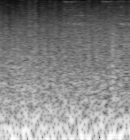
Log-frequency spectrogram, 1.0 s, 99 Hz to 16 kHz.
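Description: A sustained, roaring energy blast from a beam weapon in the game Dawn of War 2, dense and continuous with heavy low rumble throughout, loud and close with no pauses.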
